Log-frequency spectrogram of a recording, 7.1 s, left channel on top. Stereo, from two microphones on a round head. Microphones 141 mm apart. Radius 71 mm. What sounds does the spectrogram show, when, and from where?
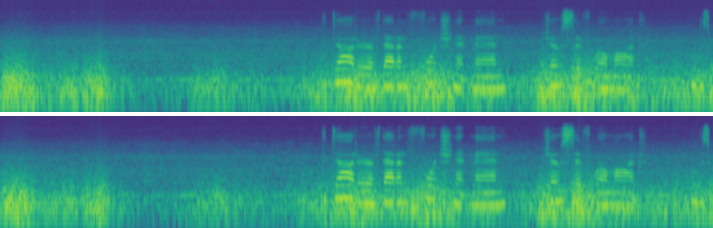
3.2 s a woman speaking: 20° right (ahead or behind)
